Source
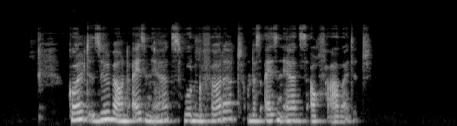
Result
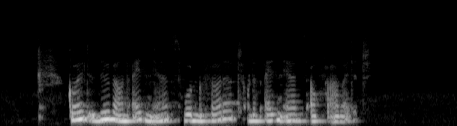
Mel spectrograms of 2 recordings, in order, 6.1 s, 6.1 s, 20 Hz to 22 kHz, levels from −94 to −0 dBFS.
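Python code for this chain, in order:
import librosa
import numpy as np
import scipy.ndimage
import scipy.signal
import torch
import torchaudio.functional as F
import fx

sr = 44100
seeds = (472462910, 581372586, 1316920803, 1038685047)

y = fx.envelope_lowpass(x, sr, base_hz=320.0, top_hz=1000.0, q=3.1, full_db=-27.0, direction='down')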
